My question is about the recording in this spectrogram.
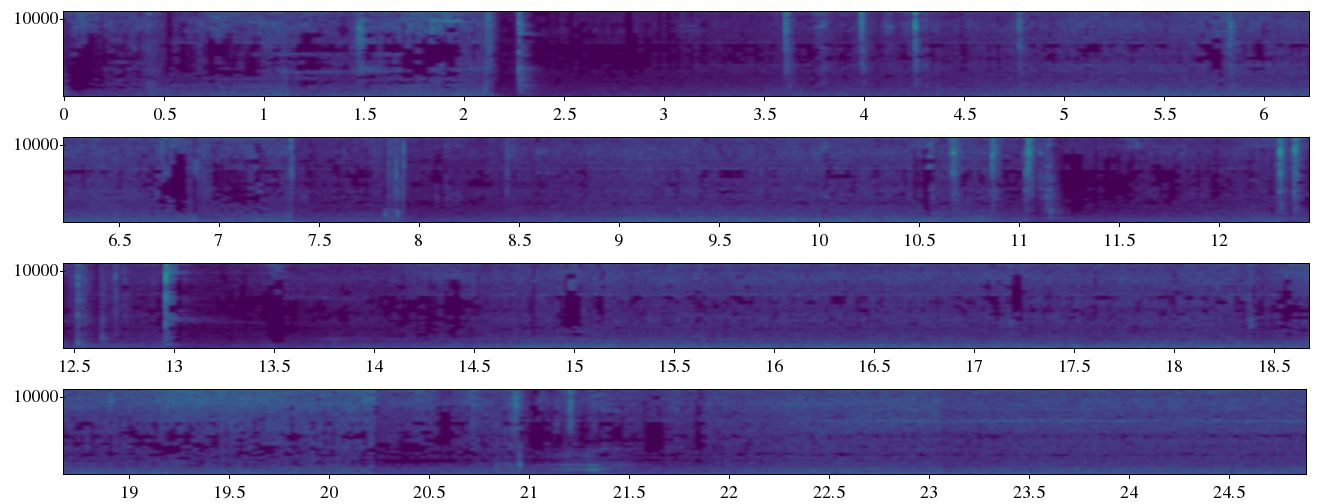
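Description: Steady low hum and rushing noise of rooftop air-conditioning machinery running, with scattered bumps from the camera being handled; the level dips briefly twice.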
